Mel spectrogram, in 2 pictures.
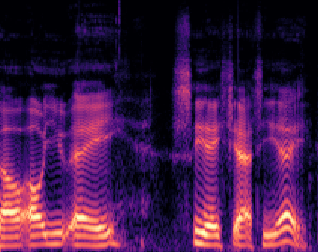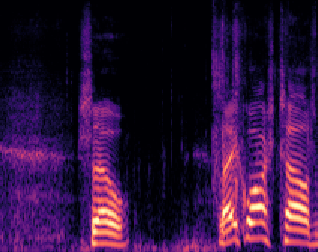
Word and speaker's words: Ouachita: There's no Lake Ouachita bass.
